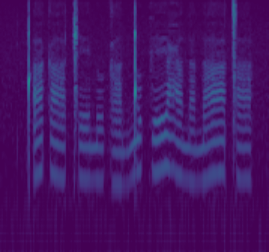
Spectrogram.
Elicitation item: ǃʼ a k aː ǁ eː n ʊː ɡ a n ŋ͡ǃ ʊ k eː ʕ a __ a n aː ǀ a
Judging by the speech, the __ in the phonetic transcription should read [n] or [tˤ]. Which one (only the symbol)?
n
